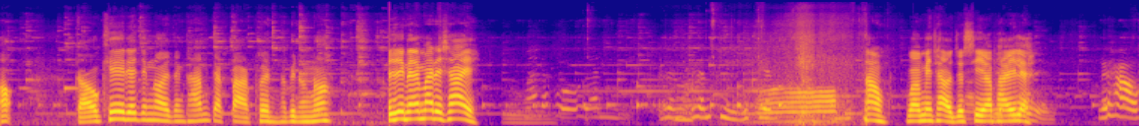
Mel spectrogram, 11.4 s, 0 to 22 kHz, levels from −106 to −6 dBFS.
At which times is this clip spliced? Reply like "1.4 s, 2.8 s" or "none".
3.9 s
